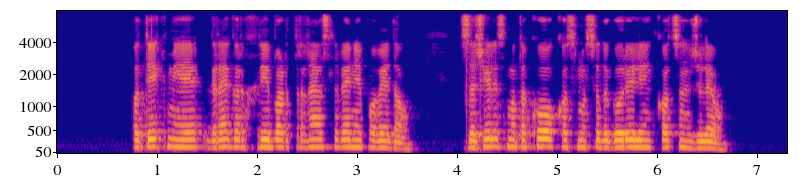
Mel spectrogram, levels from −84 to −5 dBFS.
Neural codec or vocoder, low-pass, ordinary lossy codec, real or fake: none; 7.2 kHz; none; real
